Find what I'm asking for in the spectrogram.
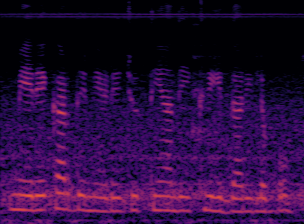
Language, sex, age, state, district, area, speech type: Punjabi, female, 18-30, Punjab, Bathinda, rural, read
